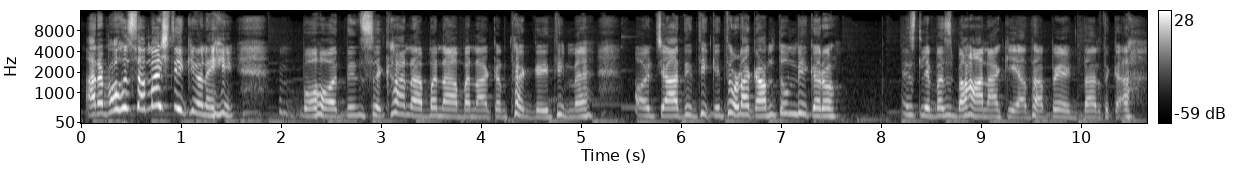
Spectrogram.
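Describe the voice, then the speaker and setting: A woman's voice: high voice, animated, unhurried, fairly bright tone, faint music behind. A woman playing an exasperated, scheming middle-aged mother-in-law in a Hindi cartoon story, with a dramatic, complaining delivery.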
